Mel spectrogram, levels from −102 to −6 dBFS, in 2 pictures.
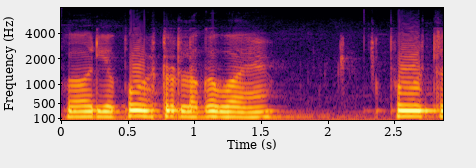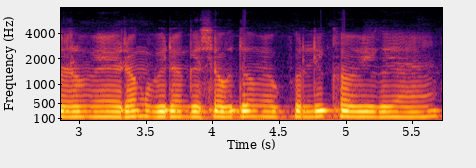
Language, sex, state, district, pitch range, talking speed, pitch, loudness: Hindi, male, Rajasthan, Bikaner, 135-145 Hz, 180 wpm, 140 Hz, -14 LUFS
